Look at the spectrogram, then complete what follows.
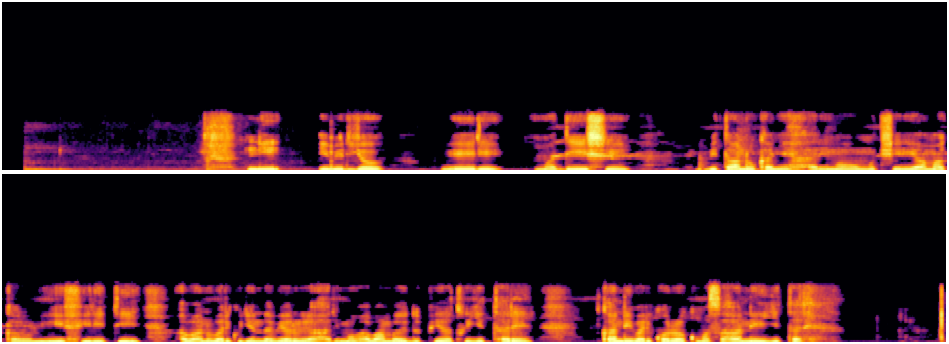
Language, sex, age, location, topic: Kinyarwanda, male, 18-24, Nyagatare, finance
